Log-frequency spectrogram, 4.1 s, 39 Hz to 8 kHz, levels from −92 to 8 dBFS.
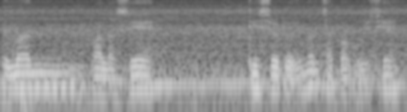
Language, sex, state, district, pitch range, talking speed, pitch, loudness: Nagamese, male, Nagaland, Dimapur, 110-140 Hz, 130 wpm, 120 Hz, -16 LUFS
